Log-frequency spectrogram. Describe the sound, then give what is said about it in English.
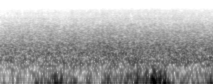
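Atlantic surf rolls in on a windy winter day on the Maine coast, a steady, broad roar of breaking waves mixed with gusty wind buffeting the microphone. “They're outside on this windy winter day, checking out the surf and reveling in their good fortune.”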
